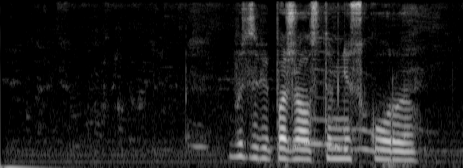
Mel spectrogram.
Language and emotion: Russian, sad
